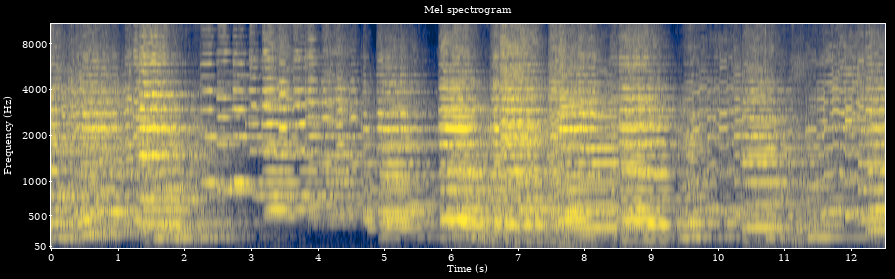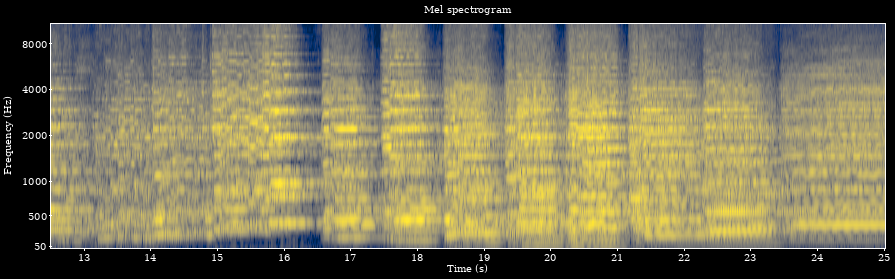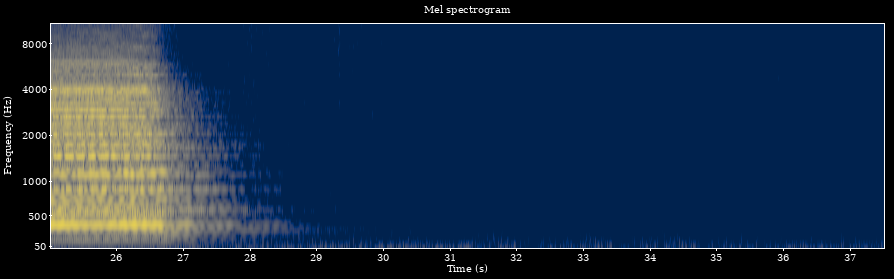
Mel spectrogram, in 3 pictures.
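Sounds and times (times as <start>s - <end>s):
string quartet playing a fugue in G sharp minor: 0.0s - 27.8s.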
